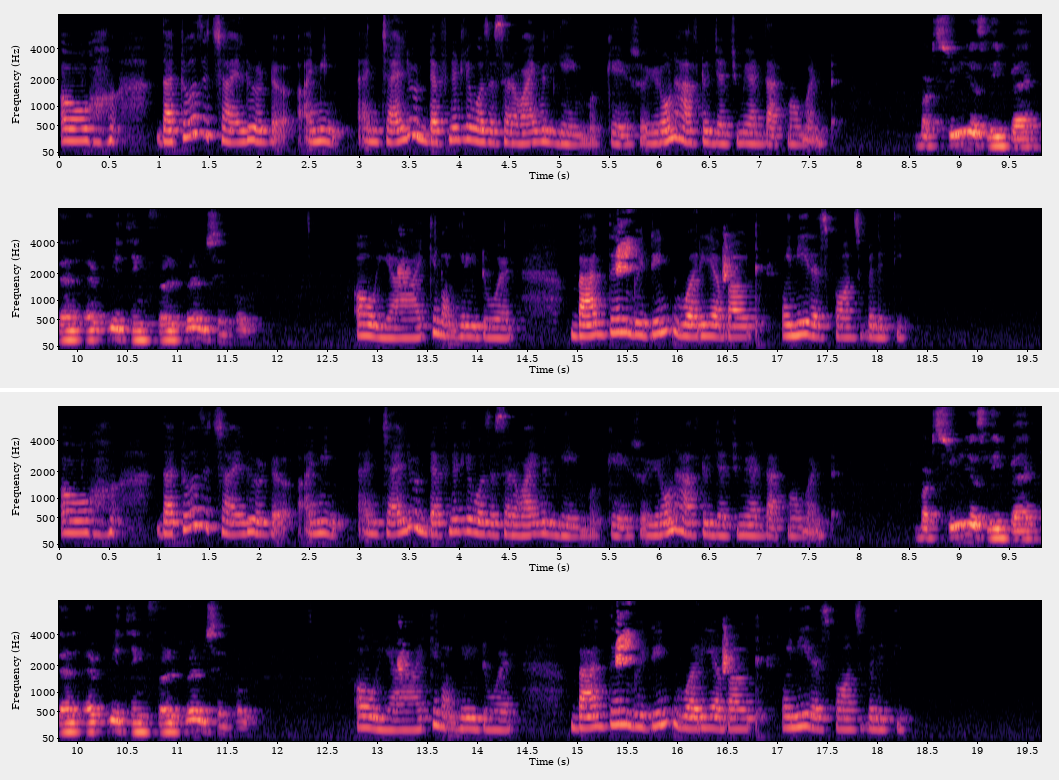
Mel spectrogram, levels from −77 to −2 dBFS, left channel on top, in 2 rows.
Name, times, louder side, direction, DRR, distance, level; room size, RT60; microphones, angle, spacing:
voice 1, 0.0-7.7 12.8-16.7 17.0-18.3, left 2 dB, 45° left, 1.6 m, -30 dB
voice 2, 8.6-11.7 15.4-15.5, right 1 dB, 25° right, 2.5 m, -27 dB
8.4 x 5.3 x 3.3 m
head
